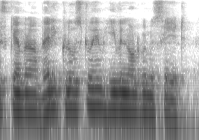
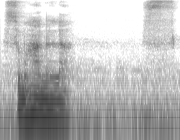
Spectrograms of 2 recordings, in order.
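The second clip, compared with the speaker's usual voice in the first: ordinary talk, nothing marked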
